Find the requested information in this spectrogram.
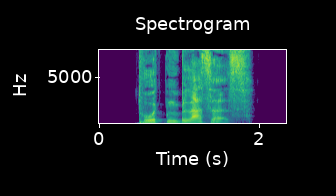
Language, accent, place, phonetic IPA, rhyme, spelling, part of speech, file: German, Germany, Berlin, [toːtn̩ˈblasəs], -asəs, totenblasses, adjective, De-totenblasses.ogg
- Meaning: strong/mixed nominative/accusative neuter singular of totenblass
